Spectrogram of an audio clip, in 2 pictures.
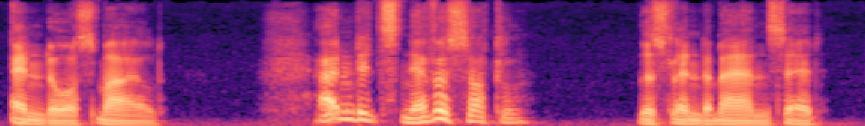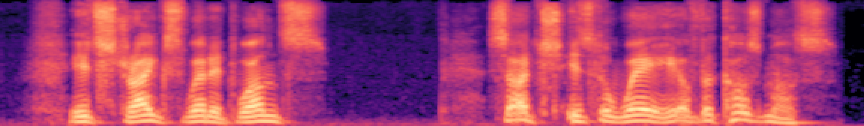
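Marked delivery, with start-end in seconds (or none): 1.6-2.7 measured, higher-pitched funeral director's voice; formal lilting undertaker, reading down the list; solemn obliging undertaker. Acted. Slender undertaker on death. 4.7-8.5 ceremonious and unhurried, pitched up; solemn philosophising undertaker. Acted. Slender undertaker philosophises on death.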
